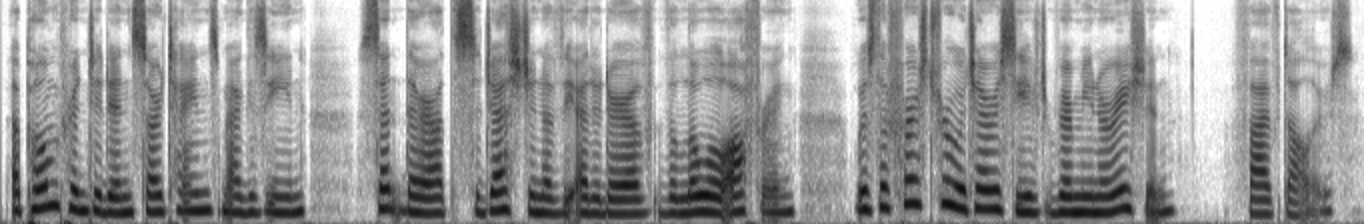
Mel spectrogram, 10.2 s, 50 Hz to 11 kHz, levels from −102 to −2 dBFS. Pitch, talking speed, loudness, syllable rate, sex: 245 Hz, 160 wpm, -17 LUFS, 5.4 syllables/s, female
